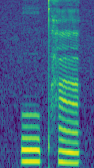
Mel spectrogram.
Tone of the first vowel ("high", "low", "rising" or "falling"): low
